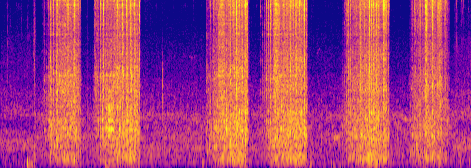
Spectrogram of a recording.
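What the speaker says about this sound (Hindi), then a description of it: "तो चलिए फ़िलहाल दोनों किनारों की तरफ इधर और इधर साइड भी सिलाई लगा लेते हैं।" A sewing machine stitches the side seams of a pair of trousers in about six short runs, each roughly a second long and separated by brief pauses. The whirring is close and clear, with no talking.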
